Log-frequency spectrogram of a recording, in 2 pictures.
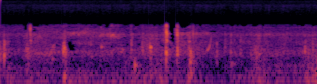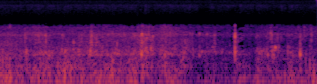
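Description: Wind buffeting the microphone over open water, an uneven low rumble that swells and eases, with scattered light clicks and knocks from handling the fishing rod and lure.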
